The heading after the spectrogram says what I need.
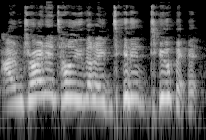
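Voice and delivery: high, loud, indignant retelling; exasperated protest. Retold or imitated. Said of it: "I was so mad at her".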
